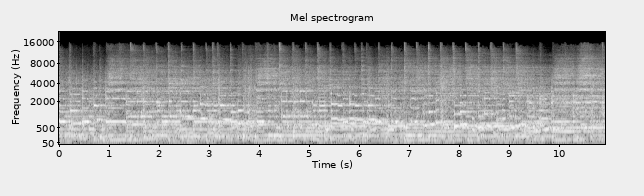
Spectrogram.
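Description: Live rock band playing an instrumental passage: electric guitars and bass over a drum kit keeping a steady cymbal beat.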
